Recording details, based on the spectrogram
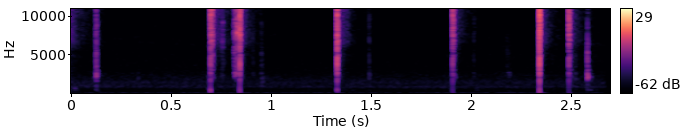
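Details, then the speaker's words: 1956 Chevrolet 235 straight six, parked since 1989, ignition test with points working: sharp, dry snaps about every half second as the spark jumps a large test gap; ignition spark present. "The points are popping off. They've been hot. Oh, I don't know if you heard it. That's jumping that giant gap."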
